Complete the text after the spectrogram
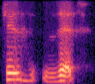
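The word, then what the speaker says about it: tzitzit: It is called a, and I'm going to spell it for you, it's T-Z-I-T-Z-I-T. T-Z-I-T-Z-I-T. The pronunciation is Tizzit. Tizzit.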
